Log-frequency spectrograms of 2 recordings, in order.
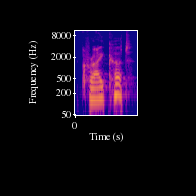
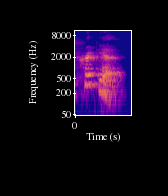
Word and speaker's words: Cricut: a crafting company and it's spelled c r i c how do you pronounce that c i c c r i c t cry cut yeah that's what I thought cry cut and for years I pronounced it cry cut and then this woman hired me who is the queen of cut and Abby Christian and then she corrected me and told me it's pronounced cricet I'm like what and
